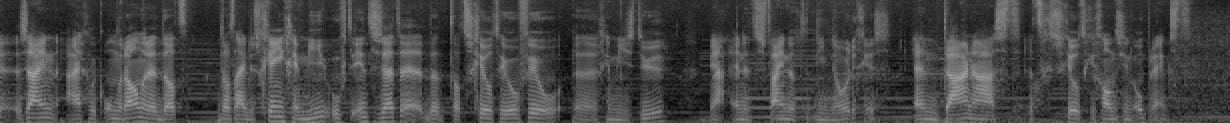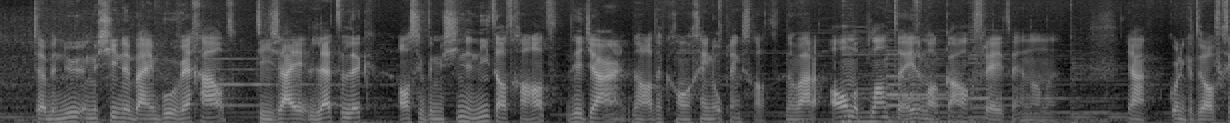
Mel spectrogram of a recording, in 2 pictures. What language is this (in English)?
Dutch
